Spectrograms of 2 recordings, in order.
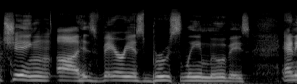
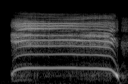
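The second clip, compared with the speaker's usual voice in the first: shrill mock shriek, much higher; high-pitched scream; 4 dB louder than usual. [name] scares everyone when the light breaks, high-pitched scream. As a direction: squeal it out short and sharp. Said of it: "this high-pitched scream".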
